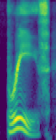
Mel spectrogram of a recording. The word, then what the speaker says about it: breathe: The noun has a short e sound like bed, breath, take a breath, but the verb has a long e sound like tree. Breathe.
